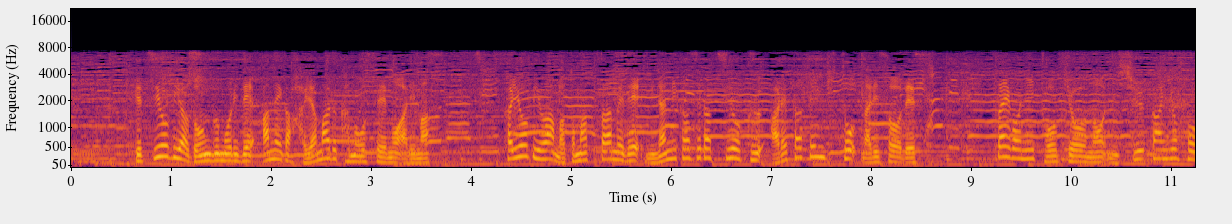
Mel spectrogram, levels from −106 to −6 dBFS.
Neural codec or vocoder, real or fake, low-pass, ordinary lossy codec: none; real; 7.2 kHz; none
